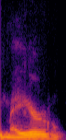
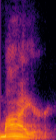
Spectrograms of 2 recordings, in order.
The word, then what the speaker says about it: Meyer: it over to mayor with I pronounced your last name correct didn't I oh I pronounced it wrong Meyer Meyer with Cunningham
